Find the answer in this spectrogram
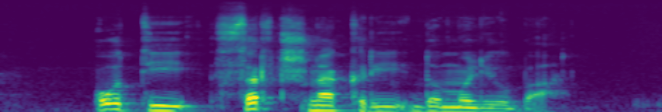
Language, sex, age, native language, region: Slovenian, male, 30-49, Slovenian, Drava region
